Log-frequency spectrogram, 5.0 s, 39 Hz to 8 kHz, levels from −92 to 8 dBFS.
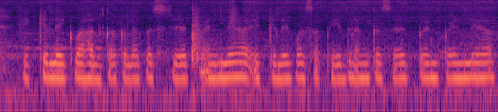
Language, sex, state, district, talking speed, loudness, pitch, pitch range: Bhojpuri, female, Uttar Pradesh, Varanasi, 230 wpm, -28 LUFS, 195 Hz, 190-200 Hz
